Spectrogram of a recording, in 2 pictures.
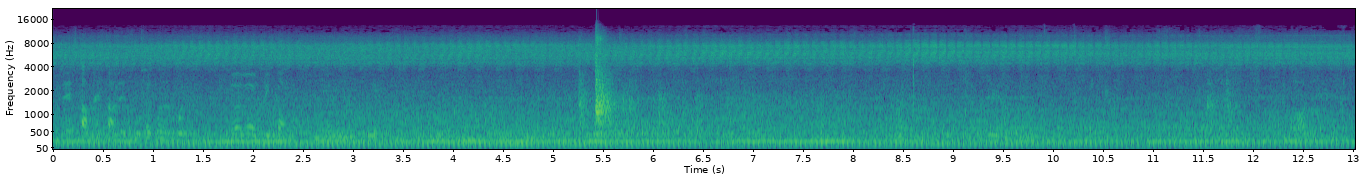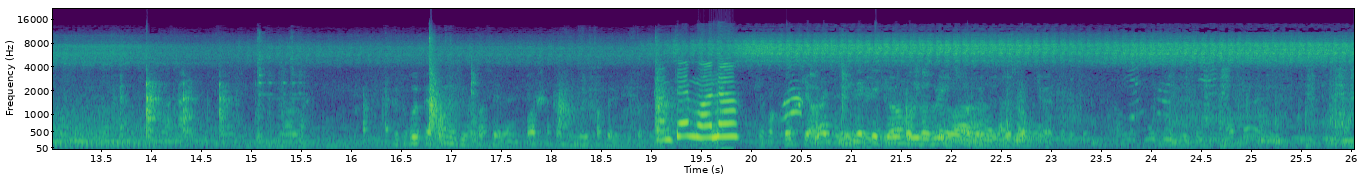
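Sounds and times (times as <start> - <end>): insects chorus: 0.0 - 26.0
sharp knocks on timber: 5.2 - 6.2.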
